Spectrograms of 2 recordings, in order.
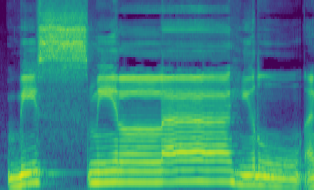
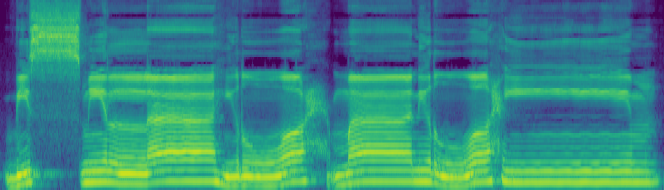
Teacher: Pertengahan Ayah Bunda antara terlalu bergetar dengan huruf rnya hilang.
